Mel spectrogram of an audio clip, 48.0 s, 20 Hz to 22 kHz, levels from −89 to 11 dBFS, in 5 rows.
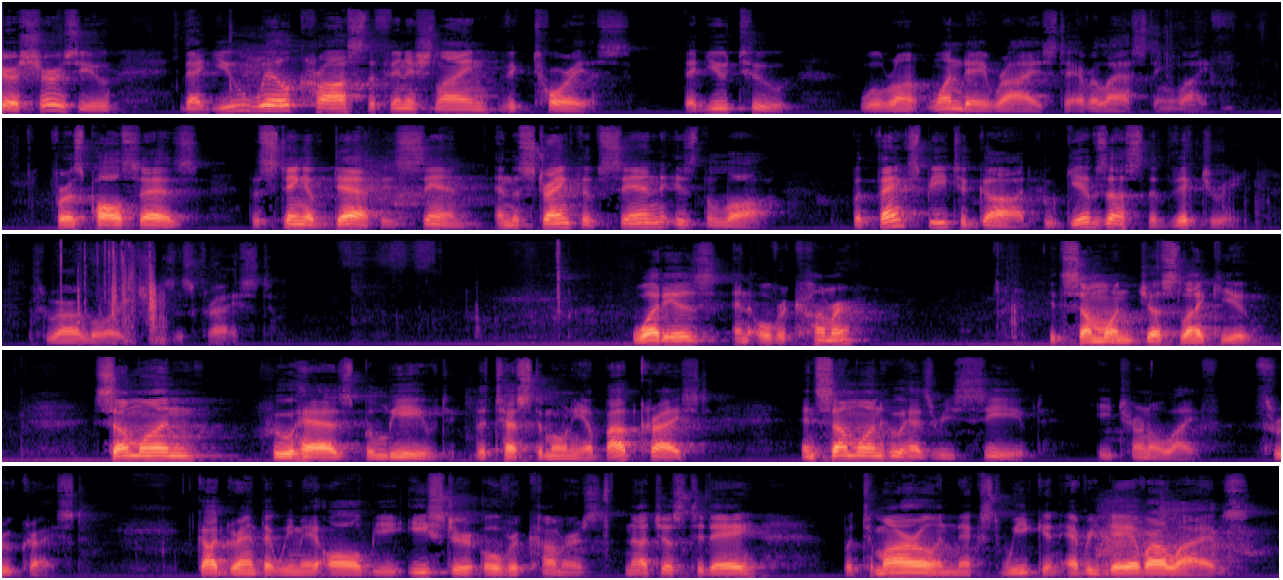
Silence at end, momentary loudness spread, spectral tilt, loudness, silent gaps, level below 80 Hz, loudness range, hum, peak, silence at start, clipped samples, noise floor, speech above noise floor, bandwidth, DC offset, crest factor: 0.25 s; 20 LU; -5 dB/octave; -20 LUFS; none; -78 dBFS; 11 LU; none; 0 dBFS; 0 s; under 0.1%; -66 dBFS; 46 dB; 16.5 kHz; under 0.1%; 20 dB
